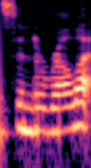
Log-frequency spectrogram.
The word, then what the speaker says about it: Cinderella: did you spell Cinderella did you know that the CI is gonna be safe in Cinderella and there are four syllables in here Cinderella so it's a four syllable word right there lost her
